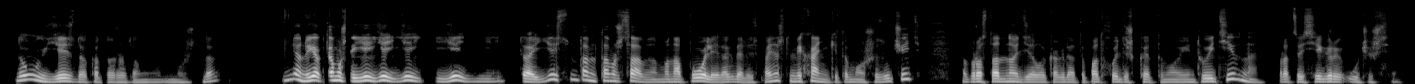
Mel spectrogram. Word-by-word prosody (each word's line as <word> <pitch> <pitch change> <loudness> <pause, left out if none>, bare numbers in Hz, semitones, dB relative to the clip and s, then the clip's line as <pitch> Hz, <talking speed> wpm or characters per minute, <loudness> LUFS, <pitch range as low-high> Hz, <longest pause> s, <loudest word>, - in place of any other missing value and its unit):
Ну, 200 -1 +3
есть, 140 +2 +2
да, 115 -1 -3
которая 105 0 -7
там 100 0 -10 0.2
может, 105 -2 -12
да. 130 +6 -5 0.6
Не, 215 +5 +1
ну 160 - +4
я 185 +1 +9
к - - -24
тому, 190 0 +6
что 155 -2 0
ей 180 +5 +7
ей 180 +1 +5
ей 160 0 +1
ей, 135 -2 -1 0.2
да, - - +7
есть. 170 - 0
Ну, 225 - -6
там 205 -6 +1
там 165 0 0
же 140 - -8
самая 120 -9 +1
"Монополия", 120 +2 +2
и - - -1
так 115 - -1
далее. 120 -3 -2
То 100 - -7
есть 100 0 -10
понятно, 135 +9 0
что - - -8
механики 135 -5 -1
ты 120 - -6
можешь 110 -3 -8
изучить, 140 - -4 0.4
но 125 - -8
просто 135 +1 +2
одно 135 -1 +1
дело, 115 -2 -2
когда 110 +1 -4
ты 110 - -11
подходишь 115 -1 -4
к - - -9
этому 110 0 -6
интуитивно, 140 - -2
в - - -66
процессе 120 0 -3
игры 125 -1 +1
учишься, 110 +1 -11
130 Hz, 210 wpm, -22 LUFS, 110-155 Hz, 0.6 s, я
